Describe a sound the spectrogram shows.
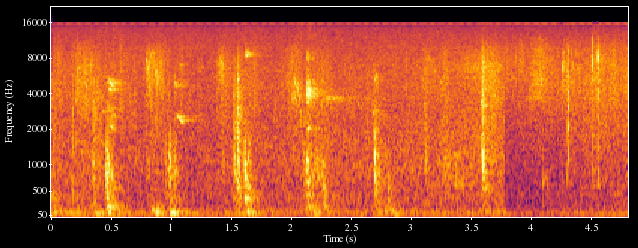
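A cord rustles and scrapes against a wooden box as it is tied.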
